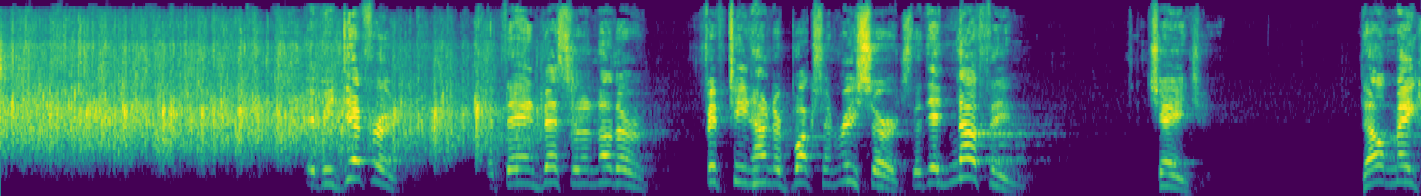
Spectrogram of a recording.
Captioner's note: applause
